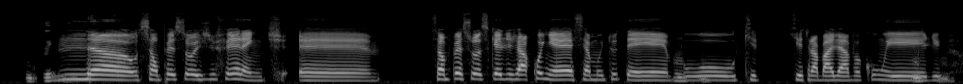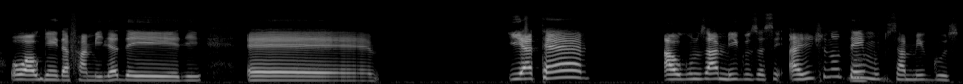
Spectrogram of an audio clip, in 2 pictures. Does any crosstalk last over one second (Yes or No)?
No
